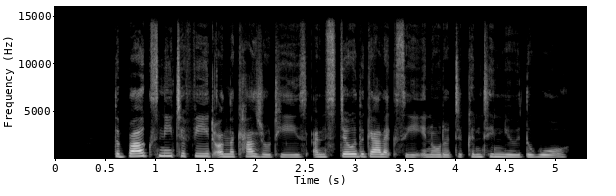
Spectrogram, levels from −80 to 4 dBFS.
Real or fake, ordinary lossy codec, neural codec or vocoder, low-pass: real; none; none; 14.4 kHz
